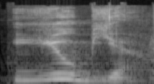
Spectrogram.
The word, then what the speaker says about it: lluvia: La pluie, on dit lluvia. Lluvia. En accentuant sur le u.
